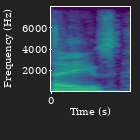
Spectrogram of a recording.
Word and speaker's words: Haas: It looks like Haas, but it's pronounced Hayes.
